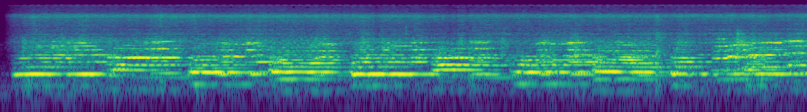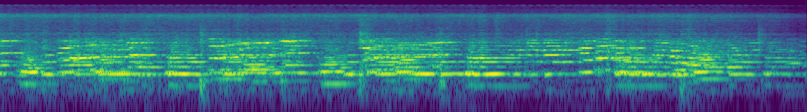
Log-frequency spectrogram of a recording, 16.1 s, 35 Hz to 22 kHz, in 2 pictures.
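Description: An early instrumental samba band recording, recording number 121.313: brass and reeds play a busy, steady melody with a bouncing rhythm over a constant background hiss, with no voices at any point.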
